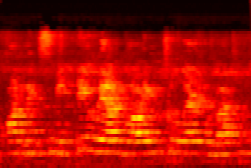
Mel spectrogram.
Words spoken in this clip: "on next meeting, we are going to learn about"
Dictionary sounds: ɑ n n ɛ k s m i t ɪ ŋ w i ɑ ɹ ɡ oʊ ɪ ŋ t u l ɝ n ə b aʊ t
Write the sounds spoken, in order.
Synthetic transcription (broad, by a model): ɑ n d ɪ s m i t ɪ ŋ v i ɑ ɹ ɡ oʊ ɪ ŋ t u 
